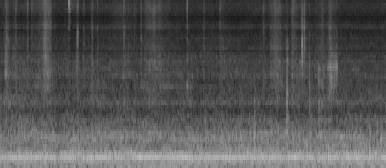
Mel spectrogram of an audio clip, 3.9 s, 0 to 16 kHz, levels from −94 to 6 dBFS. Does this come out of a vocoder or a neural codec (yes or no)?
yes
